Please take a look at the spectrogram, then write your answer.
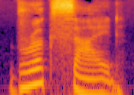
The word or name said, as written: brookside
